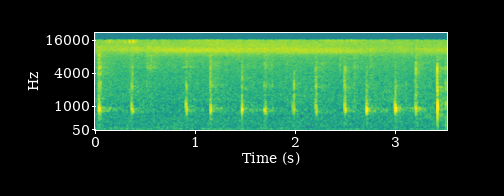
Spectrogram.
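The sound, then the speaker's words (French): Horse hooves clip-clop in a steady, even rhythm as a man leaves with his horse into the night, about a dozen sharp hollow knocks, heard alone with no talking; the strikes are fairly quiet. “répond-il, puis il disparaît dans la nuit avec son cheval.”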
